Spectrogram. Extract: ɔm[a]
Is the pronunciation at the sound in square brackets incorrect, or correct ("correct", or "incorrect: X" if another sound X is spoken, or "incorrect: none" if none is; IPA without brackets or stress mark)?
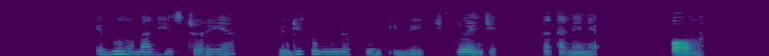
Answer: correct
